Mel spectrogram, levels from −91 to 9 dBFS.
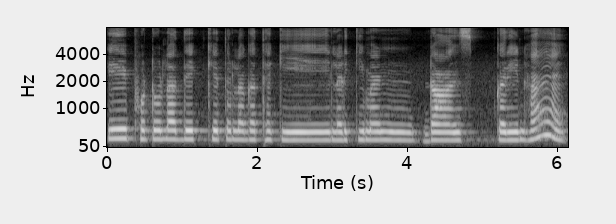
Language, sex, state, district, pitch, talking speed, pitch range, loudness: Surgujia, female, Chhattisgarh, Sarguja, 210 Hz, 145 wpm, 200-220 Hz, -15 LUFS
